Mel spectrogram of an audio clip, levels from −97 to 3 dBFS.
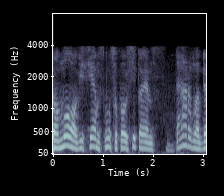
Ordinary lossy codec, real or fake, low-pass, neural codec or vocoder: AAC, 16 kbps; fake; 7.2 kHz; codec, 44.1 kHz, 3.4 kbps, Pupu-Codec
